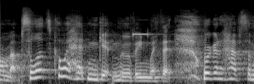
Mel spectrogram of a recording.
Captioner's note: timer beeps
